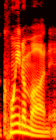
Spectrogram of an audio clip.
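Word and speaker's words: Kouign-amann: Any of our listeners, it's kind of hard to find these, a Queen Amon, and it's spelled Kouign-Amon, AMANN.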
